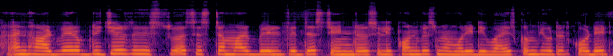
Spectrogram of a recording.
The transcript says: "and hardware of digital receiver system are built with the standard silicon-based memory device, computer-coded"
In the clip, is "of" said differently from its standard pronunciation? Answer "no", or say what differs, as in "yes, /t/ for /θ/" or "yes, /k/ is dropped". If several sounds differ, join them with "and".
yes, /b/ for /v/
